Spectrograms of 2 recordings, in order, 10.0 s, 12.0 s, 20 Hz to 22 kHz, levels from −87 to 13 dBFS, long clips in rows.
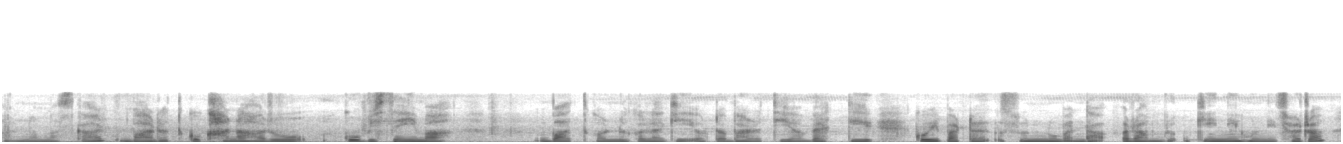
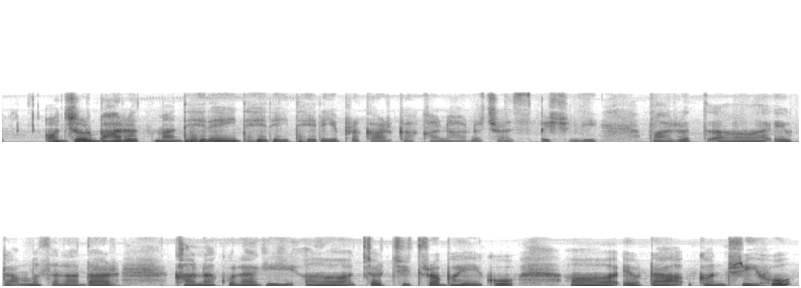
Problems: background sounds at intervals, background conversations at intervals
